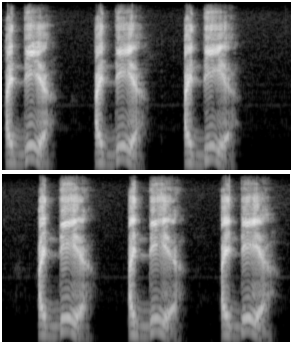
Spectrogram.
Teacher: 강세가 첫 번째 있지 않다라는 거, 그리고 음절 끝에 있는 슈아에서 R 발음을 넣지 않는 거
